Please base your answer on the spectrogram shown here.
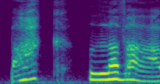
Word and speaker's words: baklava: 2 cannolis and baklava, which neither of us have ever had.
